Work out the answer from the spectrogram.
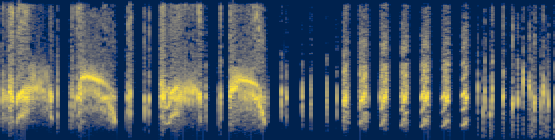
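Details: Swiftlet lure audio, tested outdoors, meant to bring the birds in to nest: arched, squeaky high twitters in the first half, then a steady string of short sharp clicks ending in fainter chatter.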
